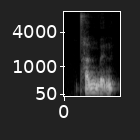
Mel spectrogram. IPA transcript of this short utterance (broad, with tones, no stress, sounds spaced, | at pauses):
t̪ʰ a˧˥ n n̪ w ə̰˨˩˦ n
